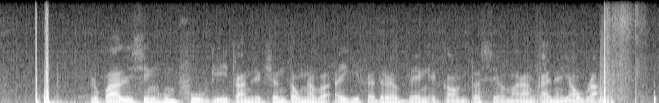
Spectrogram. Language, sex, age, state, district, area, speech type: Manipuri, male, 18-30, Manipur, Kangpokpi, urban, read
